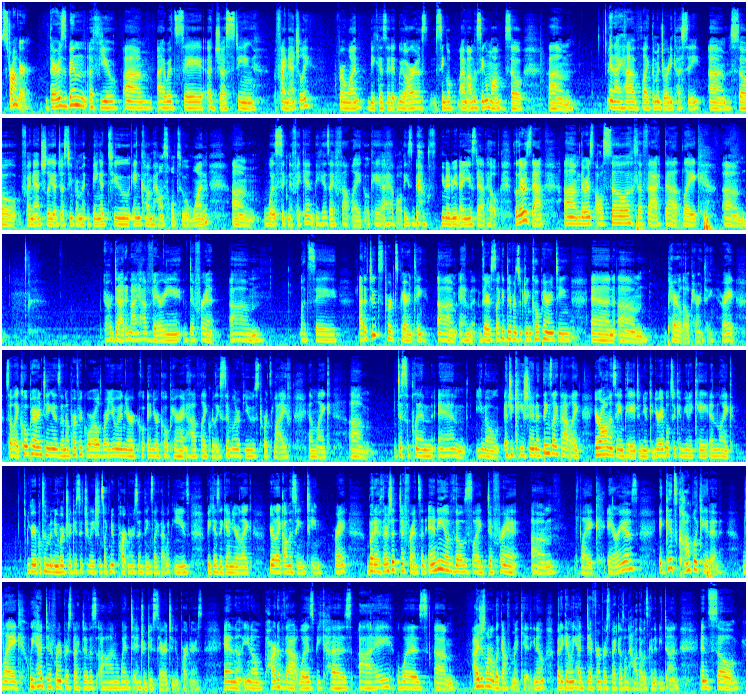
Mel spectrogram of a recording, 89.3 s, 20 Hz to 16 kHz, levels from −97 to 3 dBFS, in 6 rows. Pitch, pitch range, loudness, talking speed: 160 Hz, 150-170 Hz, -29 LUFS, 170 wpm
